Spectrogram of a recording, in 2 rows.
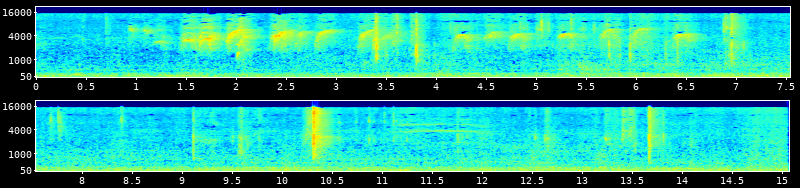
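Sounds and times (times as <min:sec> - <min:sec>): small bird chirping: 0:00.1 - 0:07.0, 0:11.1 - 0:12.2.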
